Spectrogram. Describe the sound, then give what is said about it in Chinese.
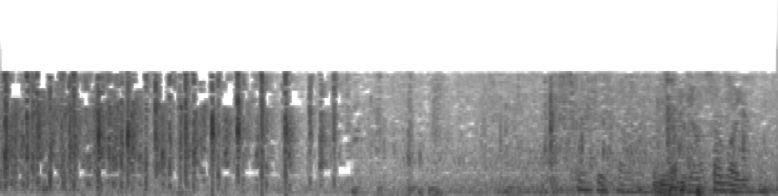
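A small group at a district council meeting applauds the newly elected chairman of the Traffic and Transport Committee with a quick, dense patter of claps that fades after a few seconds, then a voice begins speaking. “大家可以给掌声”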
